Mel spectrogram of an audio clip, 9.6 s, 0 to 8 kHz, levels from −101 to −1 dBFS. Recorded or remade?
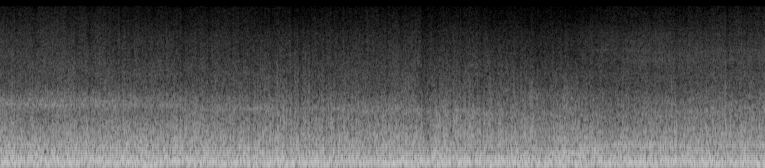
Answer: recorded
